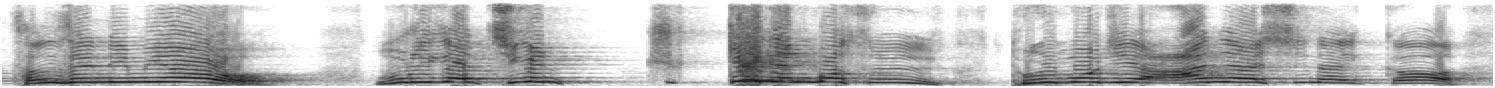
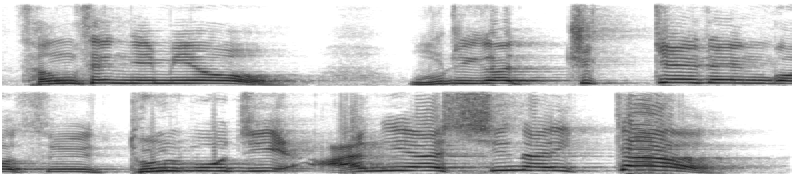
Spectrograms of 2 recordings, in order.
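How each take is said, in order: First: Disciples crying out, high and loud; desperate shout. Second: A slow, lightly raised reading of the disciples' cry; disciples' plea. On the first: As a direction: hurl the plea up like men about to drown. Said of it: "제자들의 이 말이 좋은 말로 들리십니까?". (죽을 것 같은 제자들의 절박한 외침) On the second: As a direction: read the plea slowly, only hinting at fear. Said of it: "그들이 한 얘기가 무엇일까요?". (제자들의 호소를 천천히 약간 높여 읽기) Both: Acted.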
